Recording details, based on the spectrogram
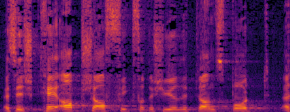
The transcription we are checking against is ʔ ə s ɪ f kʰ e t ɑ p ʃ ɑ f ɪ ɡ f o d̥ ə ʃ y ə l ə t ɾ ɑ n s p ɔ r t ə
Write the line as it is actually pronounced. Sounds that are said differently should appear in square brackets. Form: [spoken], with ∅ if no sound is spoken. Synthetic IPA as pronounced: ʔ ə s ɪ [ʃ] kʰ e [ʔ] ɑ p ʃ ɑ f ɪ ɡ f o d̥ ə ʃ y ə l ə t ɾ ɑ n s p ɔ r t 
